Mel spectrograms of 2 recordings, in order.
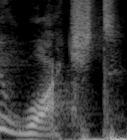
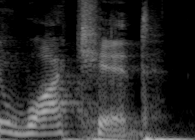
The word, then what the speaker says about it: watched: of all you say watched you don't say watch it okay there is no extra syllable you did not pronounce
